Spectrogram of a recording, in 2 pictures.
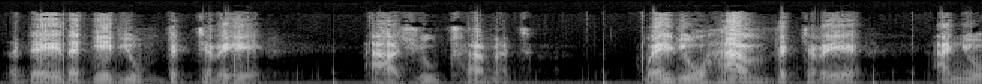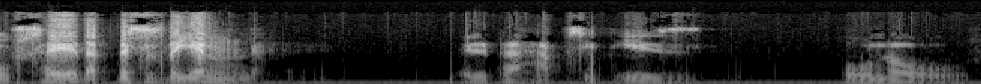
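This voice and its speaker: An actor playing a calm, cunning criminal mastermind doctor with formal, mocking courtesy in a 1940s radio drama. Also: male voice, medium pitch, slow pace, long pauses, full character voice. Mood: mocking, defiant. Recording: noisy old radio recording, clicks.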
